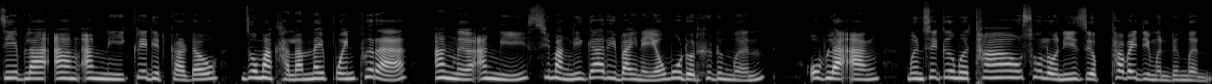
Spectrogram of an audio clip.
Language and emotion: Bodo, happy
